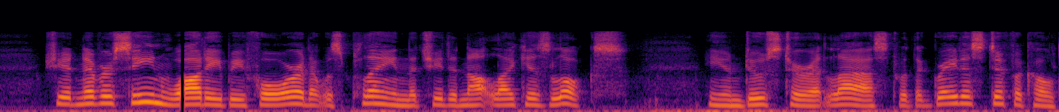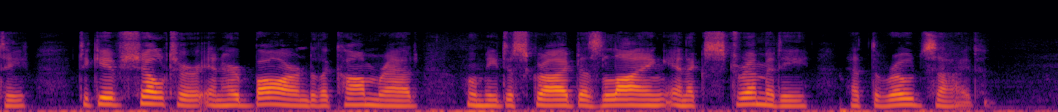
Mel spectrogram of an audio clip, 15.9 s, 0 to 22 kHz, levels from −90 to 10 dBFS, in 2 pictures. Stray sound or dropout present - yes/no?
yes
